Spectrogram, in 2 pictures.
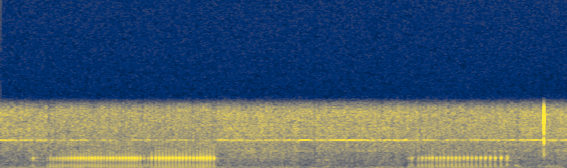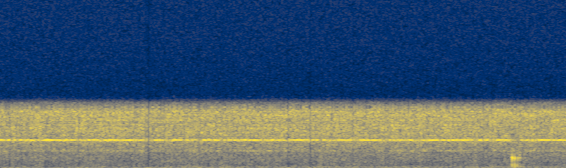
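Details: Boston Terrier puppy snoring in its sleep while twitching, indoors; two rough, buzzy snore bursts, one of about two seconds and a shorter one around four seconds in, then faint quiet breathing with a steady background hum.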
